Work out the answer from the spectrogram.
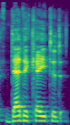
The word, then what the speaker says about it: dedicate: useful word D Al try to do a nice soft duh as well dedicate dedicate dedicate dedicate not but dedicate okay 183 is a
